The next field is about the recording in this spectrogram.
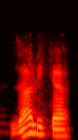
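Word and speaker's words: ذٰلِكَ: Zalika. Jadi nulisnya kita setelah zal langsung lam. Zalika. Tapi bacanya zalika. Bukan zalika, tapi apa? Zalika. Ada alif setelah zal namun tidak ditulis.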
